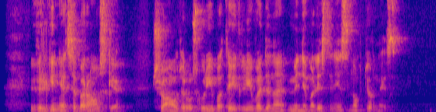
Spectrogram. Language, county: Lithuanian, Vilnius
